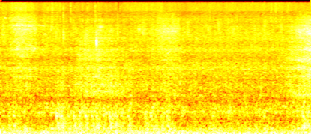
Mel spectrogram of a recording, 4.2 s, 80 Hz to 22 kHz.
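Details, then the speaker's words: Jaguar XKR (X100) V8 on a cold morning, before the ECU hard reset: uneven idle that sags and stumbles near stalling when shifted into gear; revs recover in neutral. Rough idle sagging in gear, cause not yet found. "I don't think it's firing on all 8. Let's see what happens when I put it down into gear. I'm still revving. Going to cut out."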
